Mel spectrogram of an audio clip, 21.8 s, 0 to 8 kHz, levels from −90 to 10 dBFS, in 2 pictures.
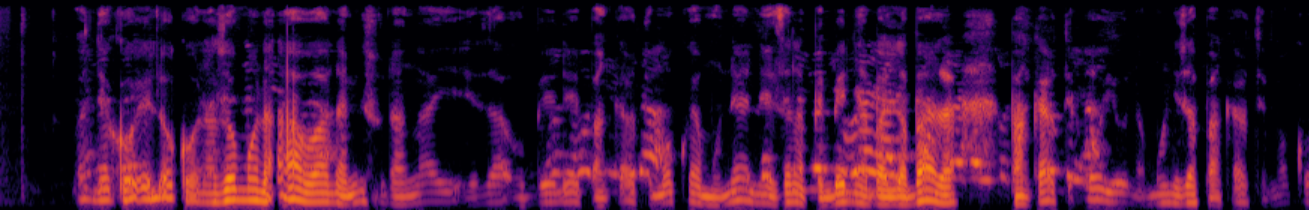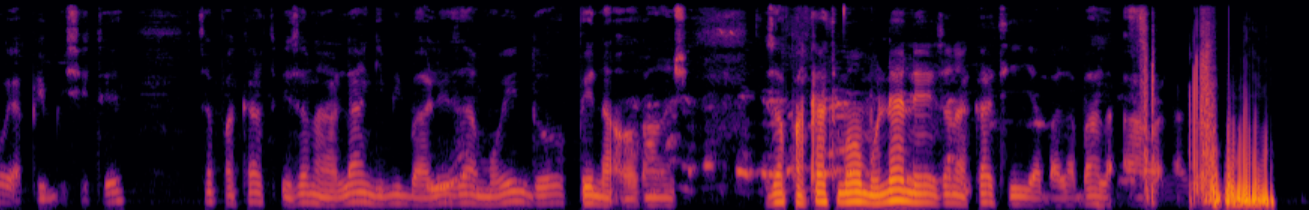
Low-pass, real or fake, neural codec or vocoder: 7.2 kHz; real; none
